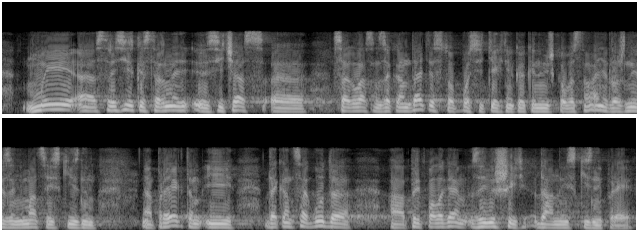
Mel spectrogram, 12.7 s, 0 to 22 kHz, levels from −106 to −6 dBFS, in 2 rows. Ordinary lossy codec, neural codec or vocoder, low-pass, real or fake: none; none; 7.2 kHz; real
